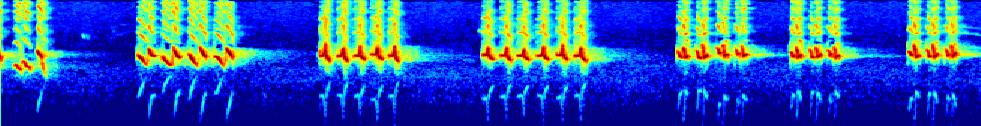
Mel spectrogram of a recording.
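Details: Northern mockingbird song of fast trilled phrases, each a burst of several rapid notes, repeated about every second with short pauses between.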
